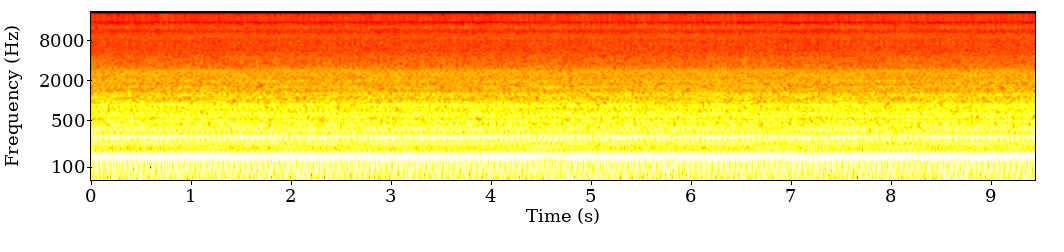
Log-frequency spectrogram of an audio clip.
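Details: Rebuilt 426 Hemi crate V8 (new heads, intake, pistons) on a run stand during flat-tappet cam break-in, about 15 minutes in at roughly 210°, 50 psi oil pressure: steady, even fast idle, smooth deep drone, no knocks or ticks; healthy, clean running.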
